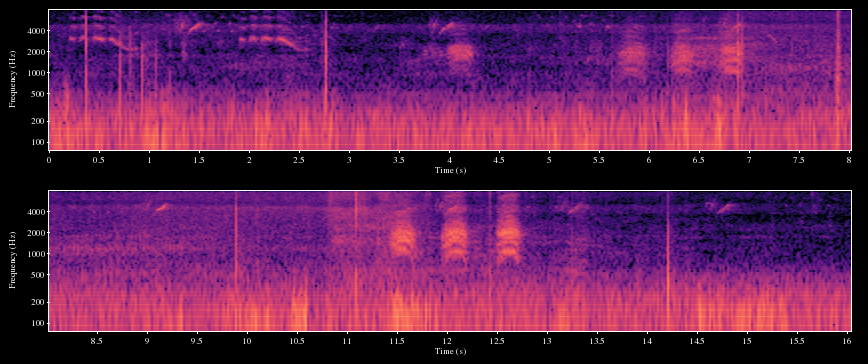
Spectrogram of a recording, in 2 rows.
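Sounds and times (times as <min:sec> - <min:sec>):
birds chirping: 0:00.1 - 0:16.0
harsh scratchy bird calls: 0:03.6 - 0:04.4, 0:05.2 - 0:09.9, 0:10.8 - 0:14.5.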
